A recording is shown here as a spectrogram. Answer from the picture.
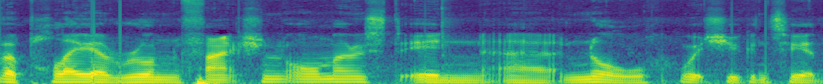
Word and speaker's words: Null: player-run faction almost in Null, which you can see at the bottom left, N-U-L-L. I realize my U's are pronounced in a kind of Northern English way, but it's kind of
